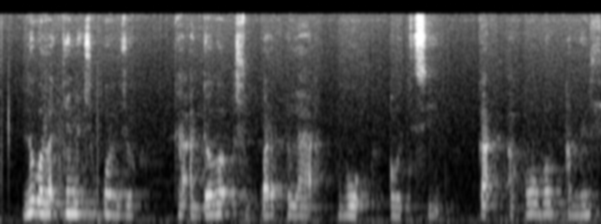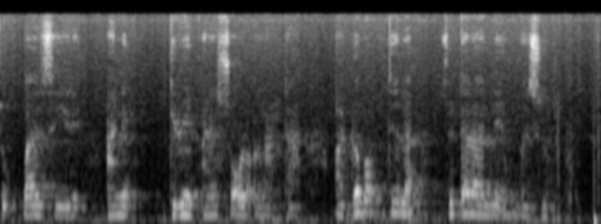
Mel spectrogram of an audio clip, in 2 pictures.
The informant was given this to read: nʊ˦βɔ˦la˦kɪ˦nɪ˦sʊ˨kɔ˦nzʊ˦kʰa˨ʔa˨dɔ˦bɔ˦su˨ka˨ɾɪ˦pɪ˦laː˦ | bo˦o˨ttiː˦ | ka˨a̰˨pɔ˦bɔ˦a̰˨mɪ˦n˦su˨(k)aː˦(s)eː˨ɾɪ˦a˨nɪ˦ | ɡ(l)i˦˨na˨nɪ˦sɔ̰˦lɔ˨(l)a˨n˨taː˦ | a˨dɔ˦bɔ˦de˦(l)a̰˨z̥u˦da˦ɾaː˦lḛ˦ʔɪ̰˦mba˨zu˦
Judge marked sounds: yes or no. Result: no, no, no, yes, yes

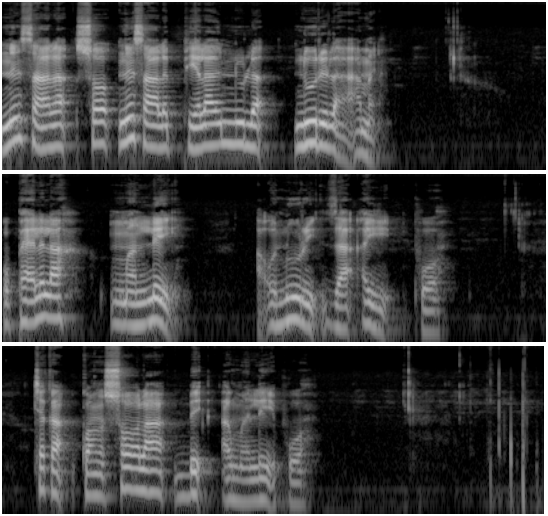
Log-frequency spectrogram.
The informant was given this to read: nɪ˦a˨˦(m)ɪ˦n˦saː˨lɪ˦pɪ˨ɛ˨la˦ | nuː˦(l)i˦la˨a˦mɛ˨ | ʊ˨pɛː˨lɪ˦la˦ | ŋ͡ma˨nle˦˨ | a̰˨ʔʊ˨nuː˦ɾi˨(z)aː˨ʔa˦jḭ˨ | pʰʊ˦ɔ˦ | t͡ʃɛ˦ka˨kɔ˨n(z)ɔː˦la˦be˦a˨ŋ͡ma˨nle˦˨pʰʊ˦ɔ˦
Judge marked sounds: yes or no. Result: no, no, yes, no

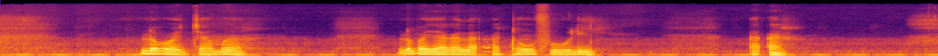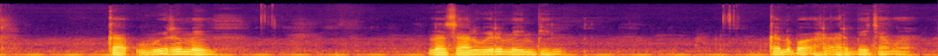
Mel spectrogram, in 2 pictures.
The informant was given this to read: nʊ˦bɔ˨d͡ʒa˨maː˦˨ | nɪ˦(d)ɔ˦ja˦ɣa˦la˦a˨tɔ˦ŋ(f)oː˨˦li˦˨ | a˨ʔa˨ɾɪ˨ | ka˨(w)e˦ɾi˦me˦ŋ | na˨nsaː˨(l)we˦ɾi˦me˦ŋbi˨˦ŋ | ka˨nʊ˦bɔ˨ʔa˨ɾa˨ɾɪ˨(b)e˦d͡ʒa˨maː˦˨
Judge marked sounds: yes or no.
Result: no, yes, yes, yes, yes

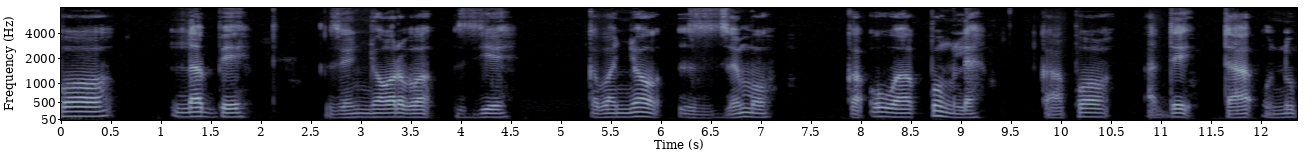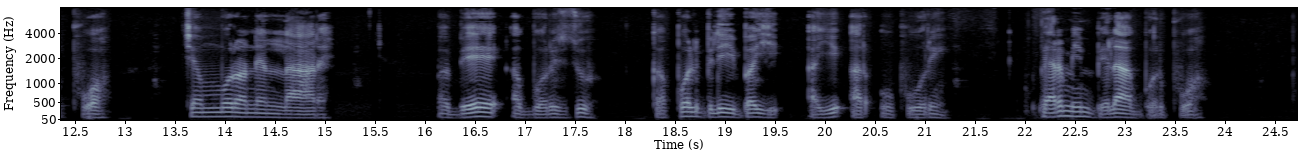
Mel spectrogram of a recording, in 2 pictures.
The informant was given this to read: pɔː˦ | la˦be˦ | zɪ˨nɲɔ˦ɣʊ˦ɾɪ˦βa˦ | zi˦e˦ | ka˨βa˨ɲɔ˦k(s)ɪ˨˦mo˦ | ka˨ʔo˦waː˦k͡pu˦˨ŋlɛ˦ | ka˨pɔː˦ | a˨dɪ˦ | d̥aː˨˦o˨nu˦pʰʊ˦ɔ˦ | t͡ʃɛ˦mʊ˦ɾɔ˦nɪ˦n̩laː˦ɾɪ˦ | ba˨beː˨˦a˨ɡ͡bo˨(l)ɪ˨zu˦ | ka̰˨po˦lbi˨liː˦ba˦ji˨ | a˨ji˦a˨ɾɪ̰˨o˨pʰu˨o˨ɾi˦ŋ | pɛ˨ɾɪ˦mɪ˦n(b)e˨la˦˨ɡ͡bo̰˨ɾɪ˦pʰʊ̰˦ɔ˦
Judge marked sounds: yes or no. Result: no, no, yes

